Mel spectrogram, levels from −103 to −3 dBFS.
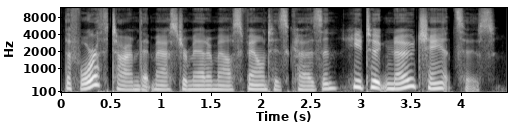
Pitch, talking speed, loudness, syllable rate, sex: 195 Hz, 190 wpm, -19 LUFS, 4.5 syllables/s, female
